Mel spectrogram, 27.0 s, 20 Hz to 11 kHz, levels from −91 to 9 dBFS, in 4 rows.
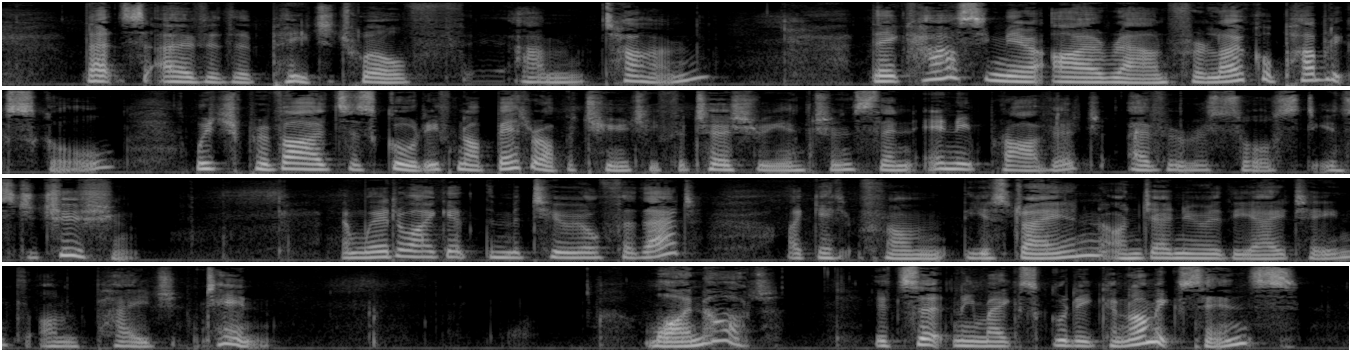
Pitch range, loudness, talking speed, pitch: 165-210 Hz, -29 LUFS, 140 wpm, 185 Hz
